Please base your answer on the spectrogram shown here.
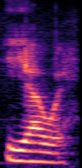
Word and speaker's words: Yahweh: Por lo tanto, YH o WH se pronuncia Yahweh.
